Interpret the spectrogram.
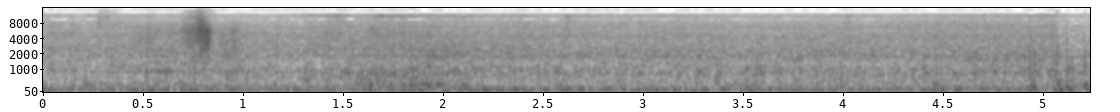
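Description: Rajdhani Express train running along the track: a loud, steady rumble of wheels and coach on the rails, with a brief hiss about a second in.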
